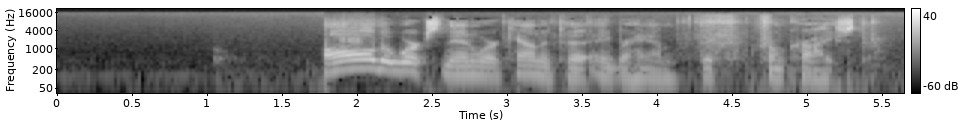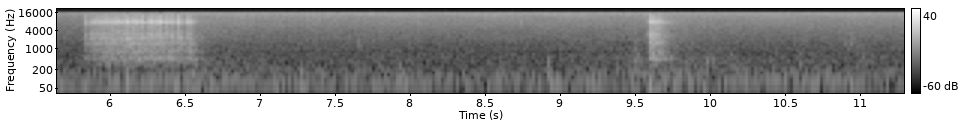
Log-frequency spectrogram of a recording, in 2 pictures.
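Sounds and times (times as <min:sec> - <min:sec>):
speech: 0:01.8 - 0:05.6
chair scraping or creaking: 0:02.9 - 0:06.8, 0:09.4 - 0:10.1
short sharp creak or knock: 0:04.1 - 0:04.8, 0:05.4 - 0:06.8, 0:09.5 - 0:10.0.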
